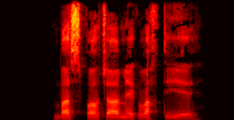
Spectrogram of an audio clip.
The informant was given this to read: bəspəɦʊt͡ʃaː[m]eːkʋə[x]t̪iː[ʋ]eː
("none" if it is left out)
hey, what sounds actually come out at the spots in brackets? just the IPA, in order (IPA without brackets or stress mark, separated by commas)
m, x, none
